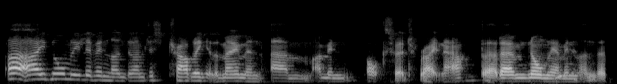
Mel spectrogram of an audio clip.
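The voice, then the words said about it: Slight northern English accent. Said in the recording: “sound a bit northern or Midland ... my parents are northern ... I say like Grass and Bath and stuff like that”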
